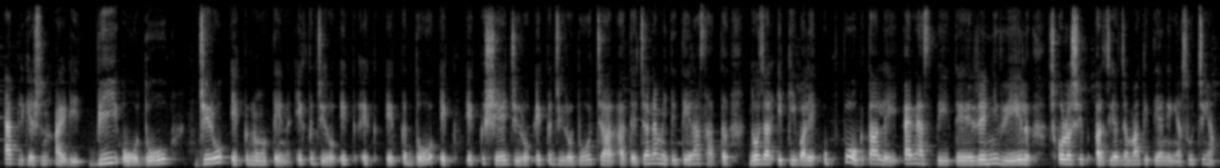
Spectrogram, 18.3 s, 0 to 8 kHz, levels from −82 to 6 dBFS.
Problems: background sounds at intervals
